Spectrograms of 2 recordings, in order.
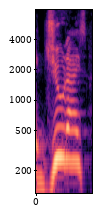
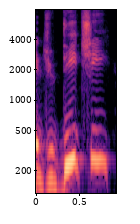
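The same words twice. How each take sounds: First: Giudice said as "joo-DICE", rhymes with dice; right pronunciation. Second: Giudice said as "joo-dee-chee", Italian style; wrong pronunciation. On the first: Host passing on how Teresa says her own name: Giudice as joo-DICE. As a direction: say Giudice the way she told him, joo-DICE. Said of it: "Some people say Giudice". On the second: Host mocking the pronunciation some people use: Giudice as joo-dee-chee. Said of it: "That doesn't sound right". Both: Shown as a demonstration.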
